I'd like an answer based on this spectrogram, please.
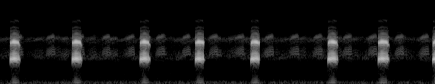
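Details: In rice paddies by the Kamo River in Itoshima, Fukuoka, Japan, a wild Kawamura's rice frog gives eight sharp, clipped croaks in about four seconds at slightly uneven spacing, with a soft frog chorus humming behind.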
